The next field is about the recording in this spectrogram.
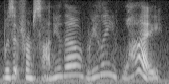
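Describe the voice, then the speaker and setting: A woman's voice: high voice, animated, measured pace, a bit bright, a little hiss or hum, pitched above the performer's own voice, full character voice. Blunt, fed-up fantasy heroine, read by a woman. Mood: snapping. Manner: blunt, sarcastic, snapping. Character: exhausted, angry, sharp-tongued woman wizard captive.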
